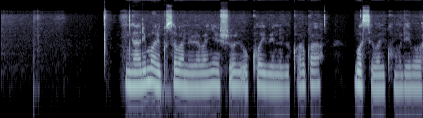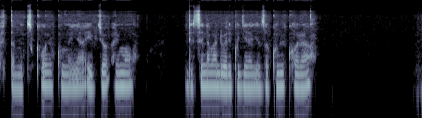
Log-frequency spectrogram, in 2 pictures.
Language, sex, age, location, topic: Kinyarwanda, female, 18-24, Musanze, education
